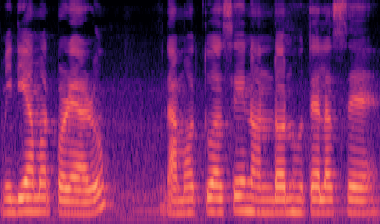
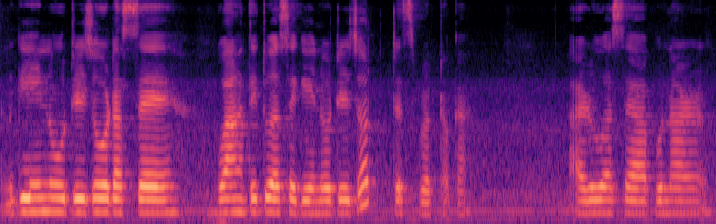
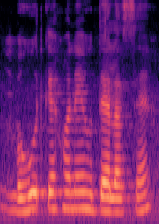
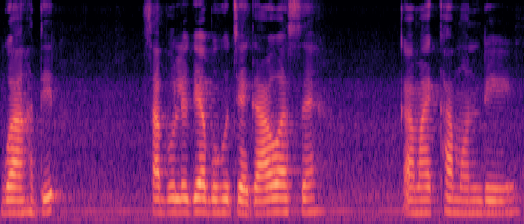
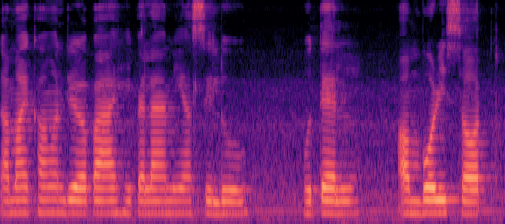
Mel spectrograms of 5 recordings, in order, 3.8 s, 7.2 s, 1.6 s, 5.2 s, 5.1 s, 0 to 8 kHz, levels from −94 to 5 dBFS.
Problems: none marked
